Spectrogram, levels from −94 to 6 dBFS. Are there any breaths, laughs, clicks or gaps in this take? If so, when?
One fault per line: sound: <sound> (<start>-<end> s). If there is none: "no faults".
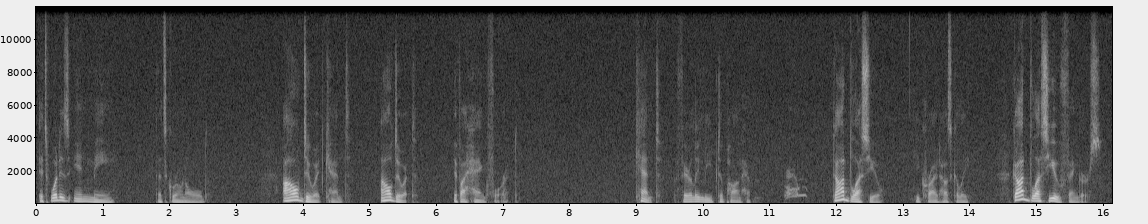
sound: bark (11.2-11.6 s)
